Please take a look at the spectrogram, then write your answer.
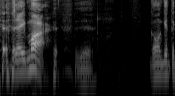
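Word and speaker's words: Jaymar: Not like Jay-Z, J Marr.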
